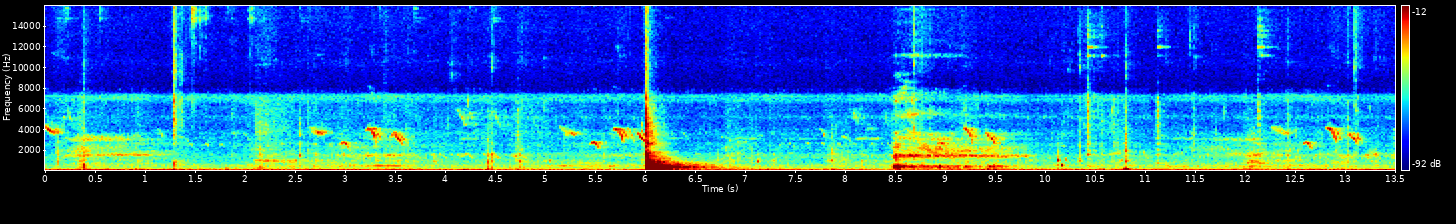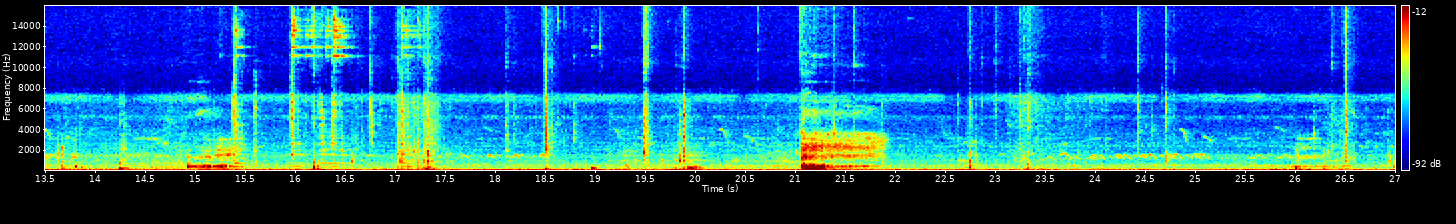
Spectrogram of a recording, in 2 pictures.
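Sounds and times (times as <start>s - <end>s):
birds chirping: 0.0s - 27.0s
low hum: 5.9s - 8.9s
metallic clang: 6.0s - 7.1s.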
